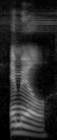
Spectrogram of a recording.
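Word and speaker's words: Émile: Emil. Emil.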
